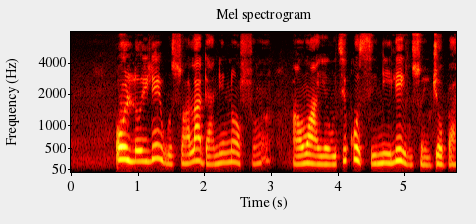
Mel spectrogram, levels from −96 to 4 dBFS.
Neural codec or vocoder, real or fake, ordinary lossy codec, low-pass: codec, 16 kHz, 8 kbps, FunCodec, trained on LibriTTS, 25 frames a second; fake; none; none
